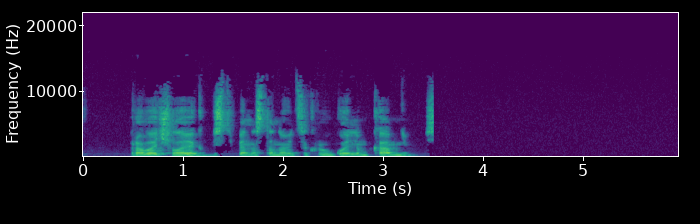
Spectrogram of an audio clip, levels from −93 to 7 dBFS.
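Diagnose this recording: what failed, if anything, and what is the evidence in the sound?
The speech cuts out abruptly at 3.50 s and does not return before the end of the recording. This is an audio dropout to a faint residue: from that point only hiss remains, roughly 50 dB below the speech level, with no fade or natural pause leading into it. The stage is likely analogue wiring, such as a disconnected cable or failed connector ahead of a still-running input, leaving the preamp amplifying its own noise floor.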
